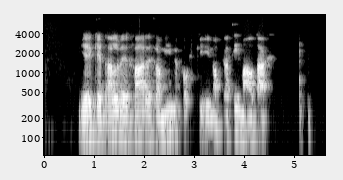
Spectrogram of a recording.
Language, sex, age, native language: Icelandic, male, 40-49, Icelandic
